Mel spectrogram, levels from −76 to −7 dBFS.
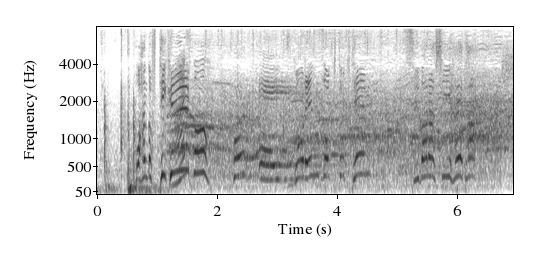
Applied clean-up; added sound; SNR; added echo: none; none; none; none.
